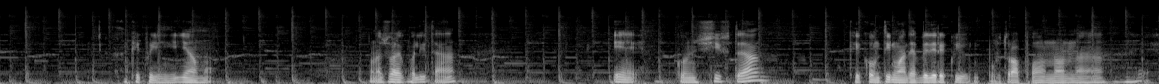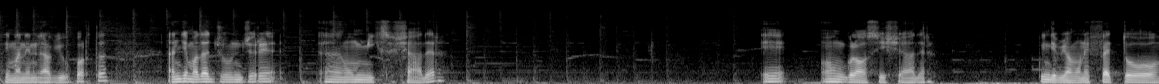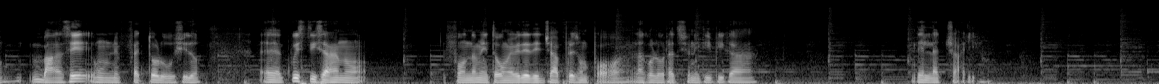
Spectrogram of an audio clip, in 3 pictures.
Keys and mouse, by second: 0.2 click, 1.7 right click, 3.0-6.8 drag, 6.8 shift+a, 15.8-16.4 drag, 16.4 shift+a, 24.6 click, 24.8 middle click, 26.5 middle click, 29.8 click, 34.3-34.7 middle drag.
